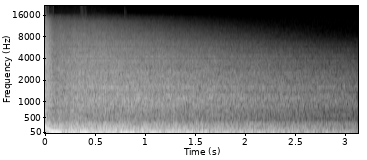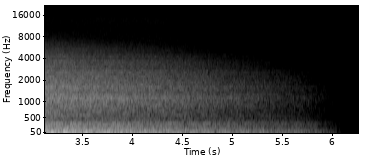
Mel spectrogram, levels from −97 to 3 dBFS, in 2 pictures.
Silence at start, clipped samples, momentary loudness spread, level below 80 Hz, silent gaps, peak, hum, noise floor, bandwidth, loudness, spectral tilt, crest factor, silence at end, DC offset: 0 s; under 0.1%; 23 LU; -20 dBFS; none; 0 dBFS; none; -71 dBFS; 13.5 kHz; -19 LUFS; -5 dB/octave; 18 dB; 2.45 s; under 0.1%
